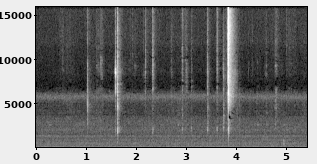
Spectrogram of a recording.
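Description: Scattered small clicks and ticks of hard plastic as a digital camera's lens assembly is handled and worked at by hand to get it to come apart further, with one sharper click a little before four seconds in.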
